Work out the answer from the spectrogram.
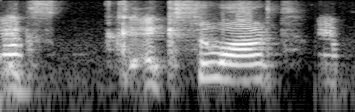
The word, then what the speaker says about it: Xvart: Xvart. Fart. Yeah, Xvart. Fart, like fart with an X.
